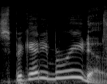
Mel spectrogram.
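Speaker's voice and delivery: very high, curious, intrigued tone. Repeating back the dish another speaker just named: curious tone. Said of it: "I can hear the curiosity in your voice".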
